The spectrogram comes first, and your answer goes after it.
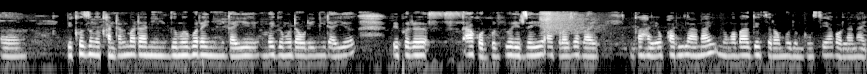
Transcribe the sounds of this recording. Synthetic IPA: bekʰɯzɯŋɯkʰantʰalmadaniɡɯmɯbɯɾajniɡajɯɯmbajɡɯmɯdawɾajnidajɯb̥epʰɯɾɯaɡɔɾbɯɾbɯeɾzajɯʔakɔɾazabaj | ɡaɦajawpʰaɾilanajnɔŋabaɡesɯɾawmɯɾɯmɡɔŋseaɡɔɾlanaj

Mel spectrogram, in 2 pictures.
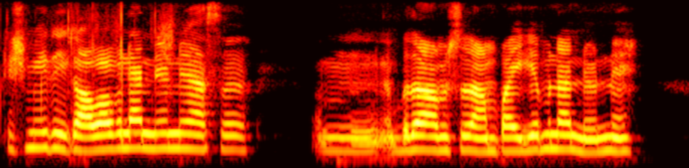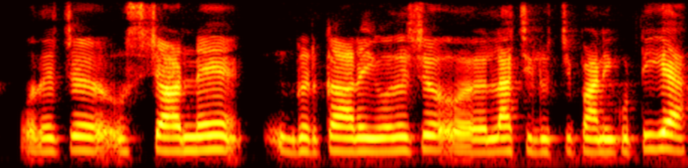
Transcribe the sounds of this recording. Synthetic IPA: kəʃmiːɾiːkaːʋaːbənãːneʊnːẽːəs | bəd̪aːmsəd̪aːmpaːiːɛːbənãːneʊnːẽː | o̰ːd̪et͡ʃʊ̰st͡ʃaːɽneːɡəɽkaːnəiːoːd̪eːt͡ʃlaːt͡ʃiːlʊt͡ʃːiːpaːɽ̃iːkʊʈːiːjɛː

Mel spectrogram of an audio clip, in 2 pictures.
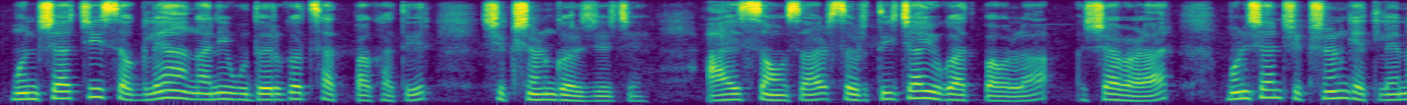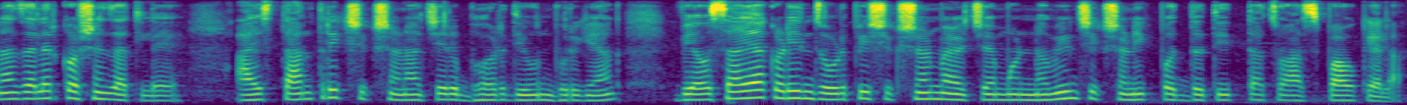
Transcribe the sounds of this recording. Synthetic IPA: m̤əɳɕat͡ɕisəɡlaãŋɡaniud̪əɾɡət̪sat̪̚pakʰat̪iːɾ | ɕikʂəɳɡəɾd͡ʑet͡ɕɛ̃ | ajsə̃w̃saɾsəɾt̪it͡ɕjajuɡat̪̚paʋla | əɕaʋɛɭaɾm̤əɳɕãnɕikʂəɳɡʱet̪lɛnad͡zaljaɾkəɕɛ̃d͡zat̪le | ajd͡zt̪ãnt̪ɾikɕikʂəɽ̃at͡ɕeɾbʱəɾd̪iuːnbʱuɾɡjãŋk | ʋjəʋsajakəɽiːnd͡zoɽpiːɕikʂəɳmɛɭt͡ɕemuɳnəʋiːnɕikʂəɳ̃ik̚pəd̪ʱːət̪iːt̪ːat͡sɔaspaʋkɛla̰

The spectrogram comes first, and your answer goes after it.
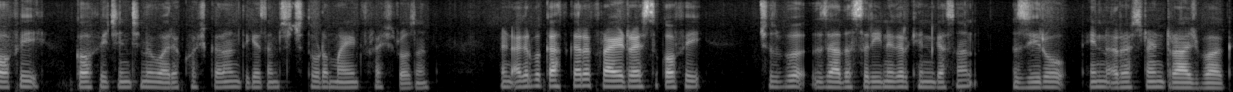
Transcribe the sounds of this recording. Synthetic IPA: koːfiː | kaːfʰiːt͡ʃint͡ʃʰmẽʋaːɾʲjoːkʰɔʃkɐɾaːnd̪iɡezɐmsɐ̥t͡ʃʰt̪ʰoːɽaːmaːɪɳɖfɾeʃɾoːzɐn | ɐ̃ɳɖʔɐɡəɾbɨkɐt̪ʰkɐɾfʰɾaːjɖɾɐːst̪okaːfiː | t͡ʃʰʊzbɨzʲjaːd̪aːsɐɾiːnɐɡɐɾkʰenɡʲɐsaːn | ziːɾoː | ɪnɾesʈeɳʈɾaːd͡ʒbaːɡ

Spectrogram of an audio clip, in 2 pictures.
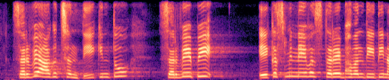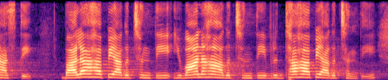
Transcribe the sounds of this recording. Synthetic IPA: sɐɾʋeaːɡɐtːt͡ʃʰɐnt̪ikint̪u | sɐɾʋeːpi | eːkɐsminːeːʋɐst̪ʰɐɾebʱɐʋɐnt̪iːt̪inaːst̪i | baːlaːɦɐpiaːɡɐtːt͡ʃʰɐnt̪ijuʋaːnɐɦɐaːɡɐtːt͡ʃʰɐnt̪iʋɾɪd̪ʱːaːɦɐpiaːɡɐtːt͡ʃʰɐnt̪i

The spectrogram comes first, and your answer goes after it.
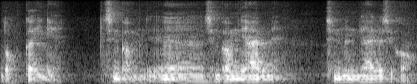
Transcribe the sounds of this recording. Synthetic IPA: dɔkkajni | sʰinpʰamḭsʰinpʰamniɦajɾɯne | sʰinbanːiɦajɾɯsikʰɔ̰

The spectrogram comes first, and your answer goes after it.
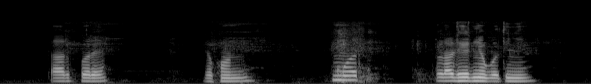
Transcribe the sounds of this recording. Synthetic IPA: t̪aɾpɔɾɛ | d͡ʒɔkʰɔn | mɔɾ | t̪ɔɽaɖʱiɾnibɔʔt̪ɪɲɛ

